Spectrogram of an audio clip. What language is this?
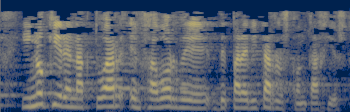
Spanish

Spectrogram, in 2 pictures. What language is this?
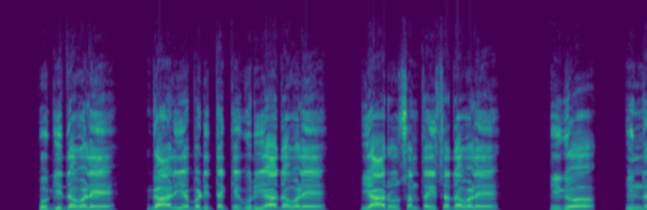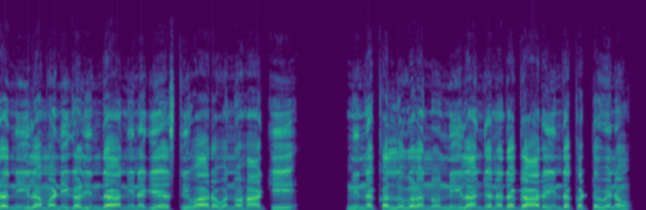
Kannada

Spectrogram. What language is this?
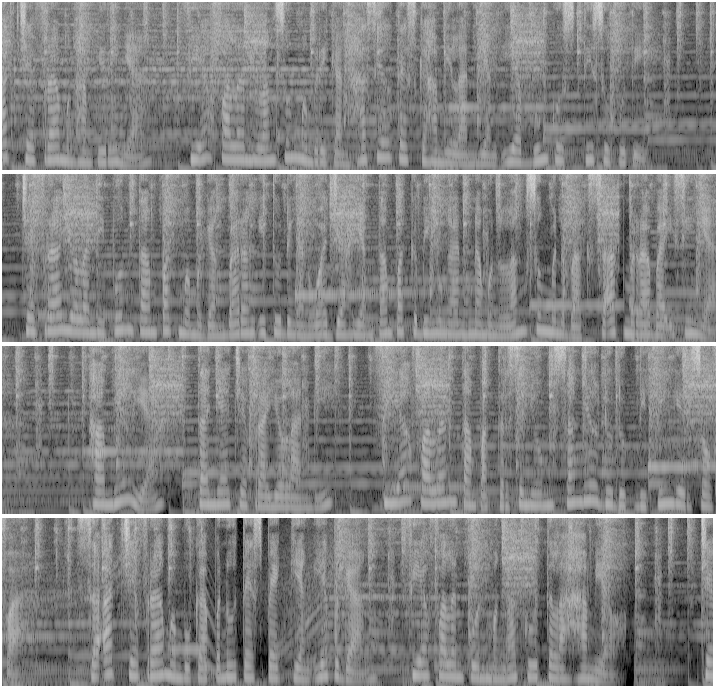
Indonesian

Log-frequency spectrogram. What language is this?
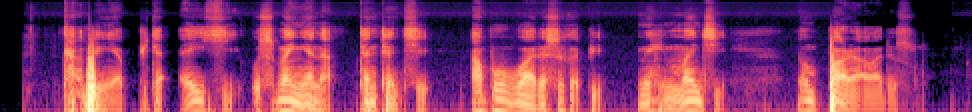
Hausa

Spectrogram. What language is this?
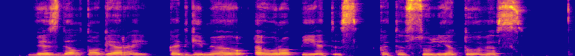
Lithuanian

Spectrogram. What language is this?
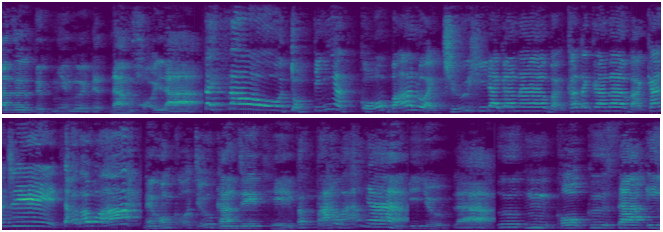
Japanese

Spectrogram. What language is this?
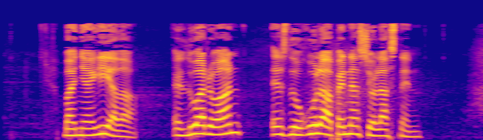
Basque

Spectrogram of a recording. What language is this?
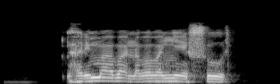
Kinyarwanda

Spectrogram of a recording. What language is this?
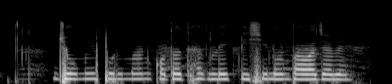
Bangla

